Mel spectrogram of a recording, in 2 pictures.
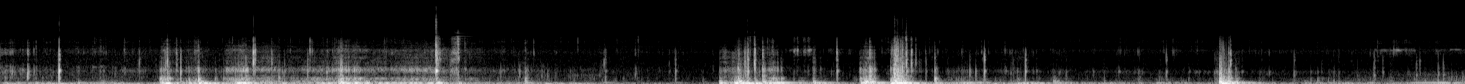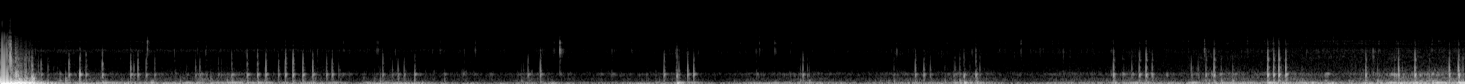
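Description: Underwater sound picked up by a camera on a speargun while the diver swims: low rumbling surges of water flow and handling knocks against the housing, with scattered clicks throughout. A faint steady hum joins about halfway through and holds to the end.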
